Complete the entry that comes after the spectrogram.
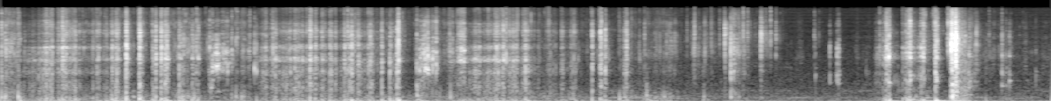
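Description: A dry, solid beige soap bar is carved and chunked with a metal knife, crumbly pieces breaking off. Dense, bright, dry crunching and scraping crackles run throughout, with quieter pauses. A sharper, louder crunch lands near the end.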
